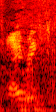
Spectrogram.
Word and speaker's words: Eyring: Yeah, for starters, pronounce Eyring. Eyring, thank you.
